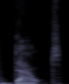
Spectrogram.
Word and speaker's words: doubt: Vale, me alegro que lo hayas pronunciado así porque la B en la palabra doubt, duda, es muda, ¿vale? A doubt.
